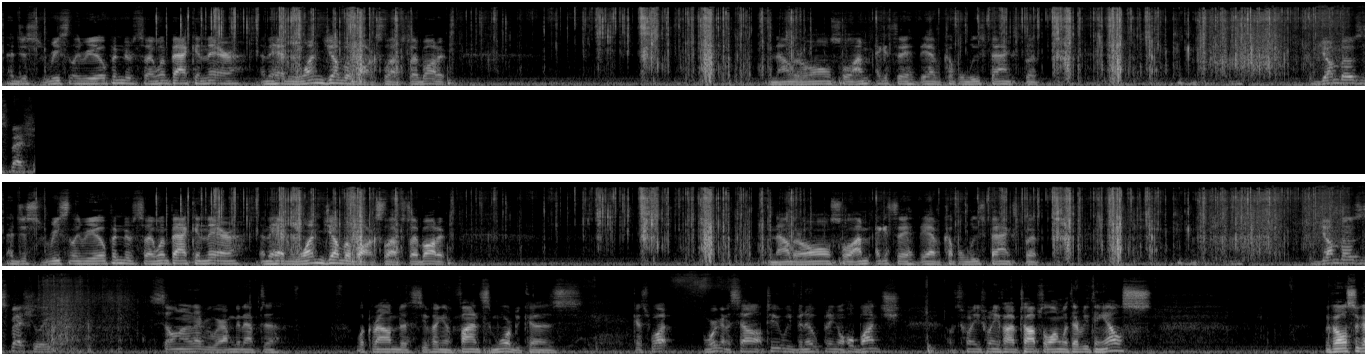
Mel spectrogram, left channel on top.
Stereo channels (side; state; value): left; drops out; at 14.0 s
